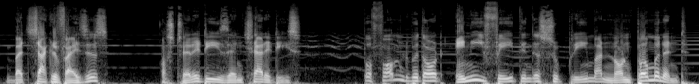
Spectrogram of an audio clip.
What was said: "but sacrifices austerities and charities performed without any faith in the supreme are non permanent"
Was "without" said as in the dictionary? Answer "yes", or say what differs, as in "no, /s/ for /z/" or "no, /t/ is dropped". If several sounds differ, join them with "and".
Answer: no, /t/ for /θ/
